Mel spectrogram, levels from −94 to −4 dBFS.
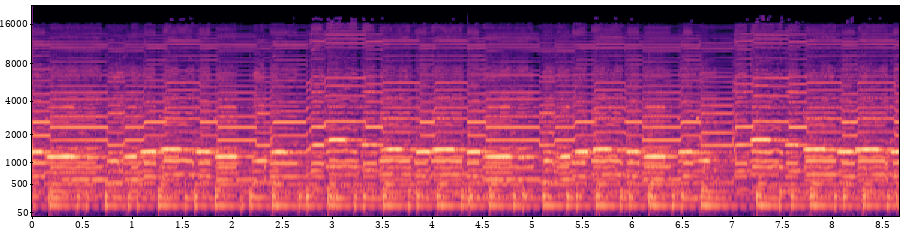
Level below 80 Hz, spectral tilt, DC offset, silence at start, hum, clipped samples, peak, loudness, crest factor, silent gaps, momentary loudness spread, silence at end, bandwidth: -64 dBFS; -3.5 dB/octave; under 0.1%; 0 s; none; under 0.1%; -4 dBFS; -15 LUFS; 12 dB; none; 5 LU; 0 s; 17 kHz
